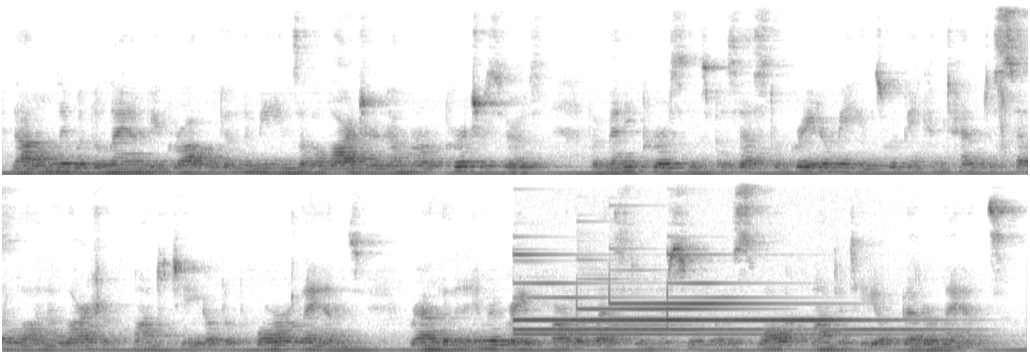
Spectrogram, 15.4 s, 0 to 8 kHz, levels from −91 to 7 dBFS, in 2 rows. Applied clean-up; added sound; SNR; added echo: none; Bell; -1 dB; reverberation time 0.7 s.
